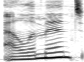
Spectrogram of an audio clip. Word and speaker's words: LMNT: There's a company called Element. It's spelled LMNT.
